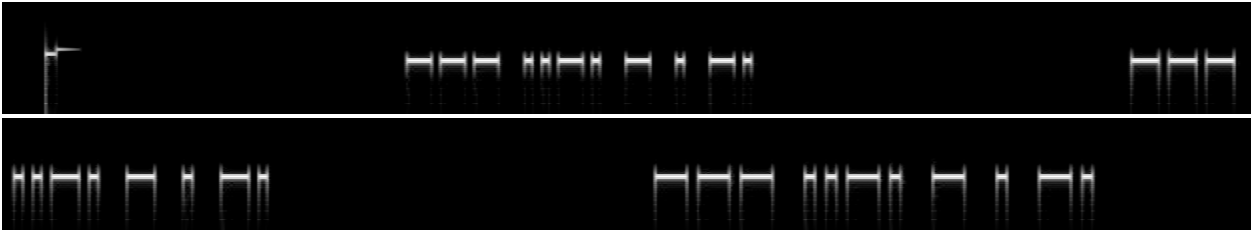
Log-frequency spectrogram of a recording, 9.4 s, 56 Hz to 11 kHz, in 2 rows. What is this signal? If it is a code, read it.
Morse code, heard as a keyed tone, about 33 wpm, 700 Hz. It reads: OFTEN OFTEN OFTEN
